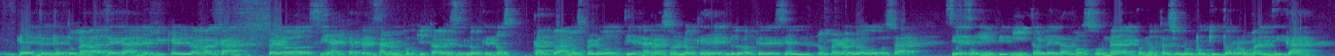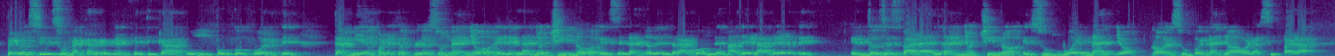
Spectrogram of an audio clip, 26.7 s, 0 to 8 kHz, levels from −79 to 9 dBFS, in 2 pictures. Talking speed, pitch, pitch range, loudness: 200 wpm, 160 Hz, 150-180 Hz, -19 LUFS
